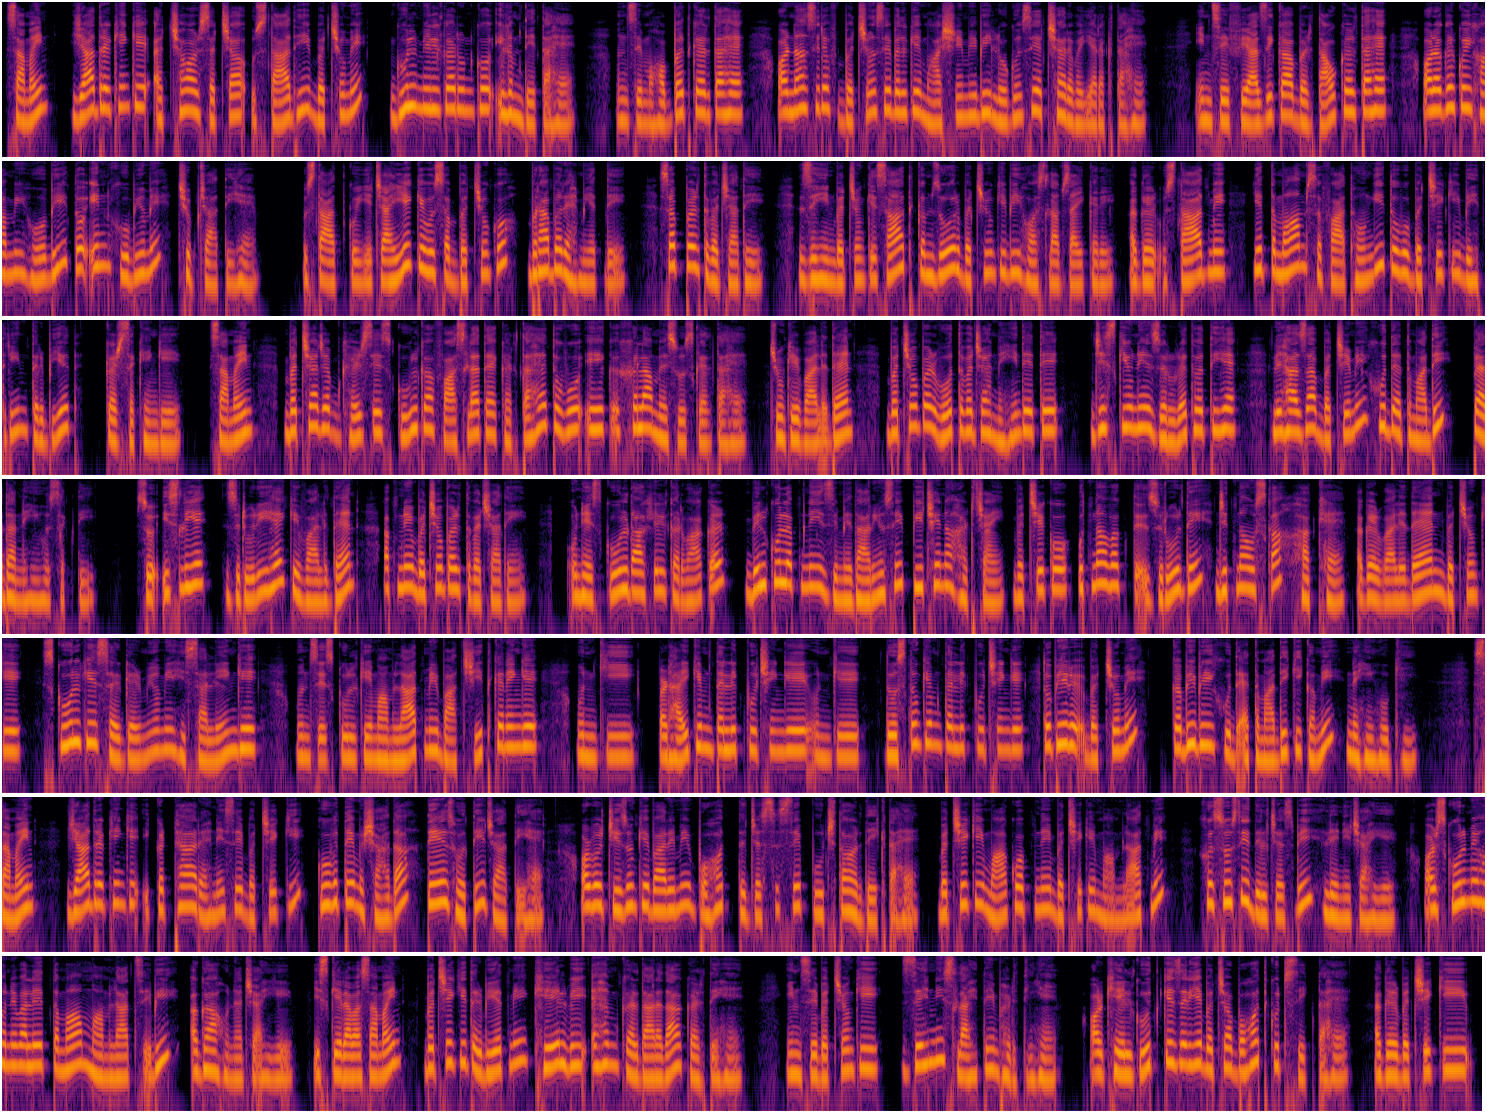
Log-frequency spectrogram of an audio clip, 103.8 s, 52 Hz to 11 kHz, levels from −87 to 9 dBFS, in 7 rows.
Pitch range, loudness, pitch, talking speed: 180-255 Hz, -19 LUFS, 220 Hz, 185 wpm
